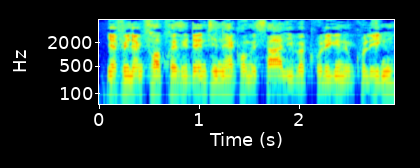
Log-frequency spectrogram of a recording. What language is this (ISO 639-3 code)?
deu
